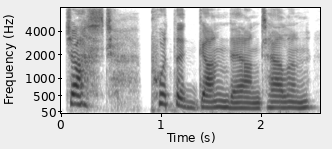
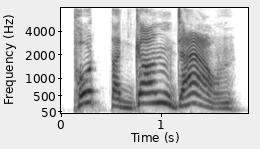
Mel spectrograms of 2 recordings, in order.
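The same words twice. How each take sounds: First: Sighed. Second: Slow, loud, firm order; firm command. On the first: Edna wearily asking Talon to drop the rifle, sighing. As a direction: let it out on a tired breath. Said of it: "Edna sighed". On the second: Edna ordering Talon to disarm, slow and firm. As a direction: lay each word down heavy and firm. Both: Acted.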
